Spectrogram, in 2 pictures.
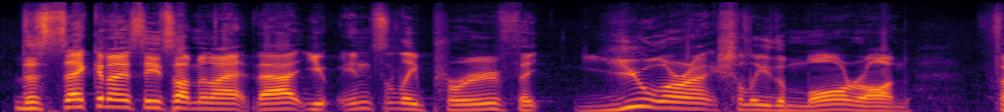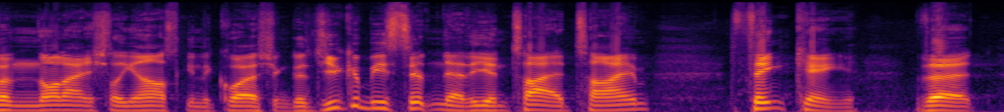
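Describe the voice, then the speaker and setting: A man's voice: mid-range voice, a little fast, a bit bright, no room sound. A young man casting esports, chatting and joking between games in a self-deprecating way, laughing often. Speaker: esports commentator. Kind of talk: casual on-air banter between games.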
